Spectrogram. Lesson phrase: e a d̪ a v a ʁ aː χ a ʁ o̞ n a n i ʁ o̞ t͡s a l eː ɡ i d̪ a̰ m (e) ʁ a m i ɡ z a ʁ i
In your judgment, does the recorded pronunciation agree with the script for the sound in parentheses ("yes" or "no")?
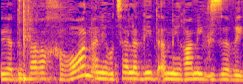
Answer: no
